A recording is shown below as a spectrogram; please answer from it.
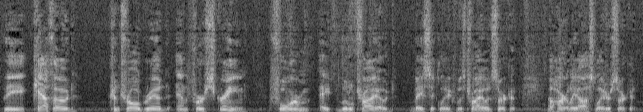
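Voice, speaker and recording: This electronics hobbyist works at an indoor bench, giving an informal hands-on demonstration in short, thinking-aloud phrases. His lowish voice is unhurried with fairly even intonation. Noise runs through the home-video recording.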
